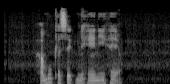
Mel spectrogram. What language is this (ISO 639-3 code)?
ckb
